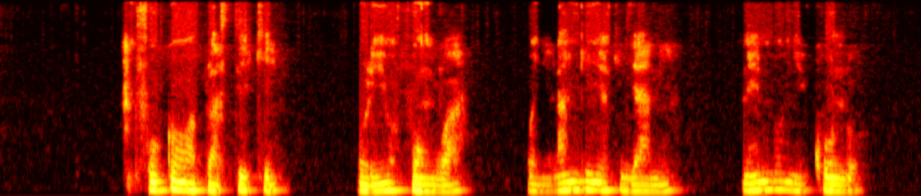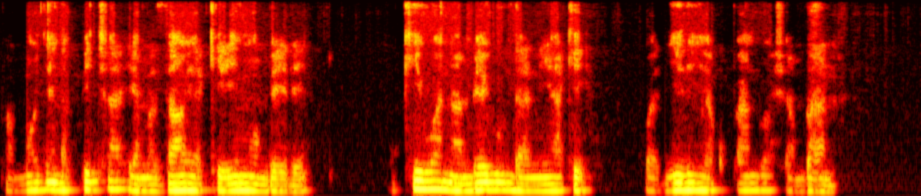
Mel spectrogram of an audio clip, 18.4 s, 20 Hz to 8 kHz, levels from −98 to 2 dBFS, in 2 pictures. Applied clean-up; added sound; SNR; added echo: none; none; none; none.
